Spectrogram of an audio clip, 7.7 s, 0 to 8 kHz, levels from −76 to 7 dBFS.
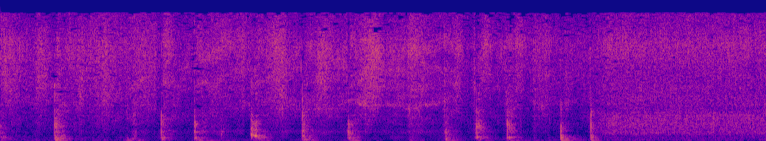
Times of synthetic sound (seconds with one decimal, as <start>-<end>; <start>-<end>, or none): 1.3-5.3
